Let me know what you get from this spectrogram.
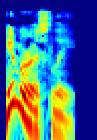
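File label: "humorously", English, British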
